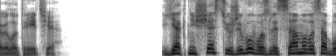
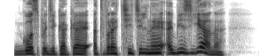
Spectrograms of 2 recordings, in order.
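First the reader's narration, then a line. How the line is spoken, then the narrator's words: Exclaiming. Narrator (Russian): воскликнула одна из них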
